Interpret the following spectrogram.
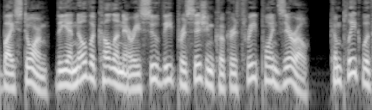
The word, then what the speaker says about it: sous vide: Well, sous vide, pronounced sous vide, is a cooking technique that uses precise temperature control in a circulating water bath.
